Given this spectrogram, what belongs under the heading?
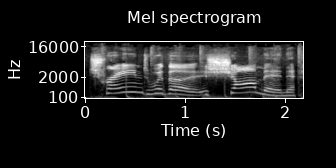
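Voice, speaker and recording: A young adult woman co-hosting a morning radio show, teasing her partner and telling lively stories. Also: sits high, very slow, faint music behind. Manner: teasing, animated storytelling. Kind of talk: casual radio banter. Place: radio studio.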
